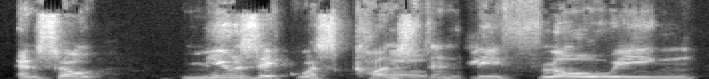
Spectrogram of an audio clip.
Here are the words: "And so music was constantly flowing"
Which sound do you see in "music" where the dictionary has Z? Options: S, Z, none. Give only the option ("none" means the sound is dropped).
Z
